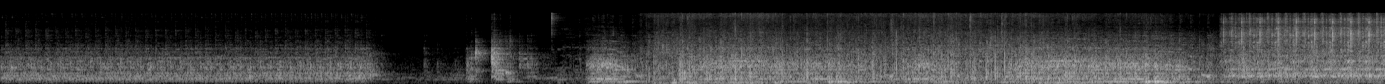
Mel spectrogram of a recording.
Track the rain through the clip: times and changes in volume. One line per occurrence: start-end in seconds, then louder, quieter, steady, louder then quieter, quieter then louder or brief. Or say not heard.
6.3-13.8 quieter.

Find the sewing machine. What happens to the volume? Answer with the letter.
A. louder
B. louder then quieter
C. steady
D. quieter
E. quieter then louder
A.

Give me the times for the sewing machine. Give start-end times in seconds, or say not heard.
0.0-13.8.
